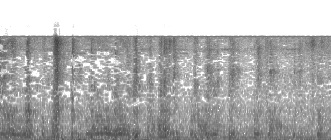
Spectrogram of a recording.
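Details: Pair of Chihuahuas growling as they wrestle in play, low rumbling snarls with wavering pitch, a sharp yelp near the start, and scuffling noises in the background.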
